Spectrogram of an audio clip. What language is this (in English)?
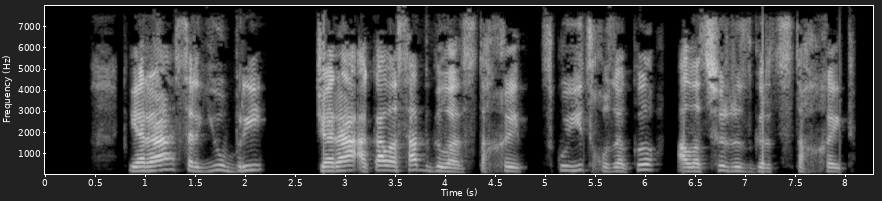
Abkhazian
